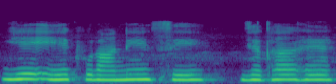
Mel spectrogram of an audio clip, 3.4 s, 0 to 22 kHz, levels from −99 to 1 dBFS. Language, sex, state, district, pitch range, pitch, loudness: Hindi, female, Uttar Pradesh, Ghazipur, 225-235 Hz, 230 Hz, -27 LUFS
